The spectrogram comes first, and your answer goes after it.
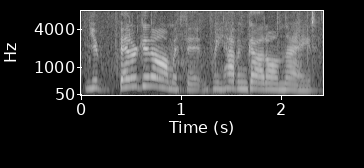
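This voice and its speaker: A woman's voice: fairly high pitch, lively intonation, quick pace, natural voice. An actress playing a tough, jaded small-town diner woman, dry and sardonic, in a noir radio drama. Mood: jaded, challenging. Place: outdoor amphitheater stage. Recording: faintly noisy outdoor live recording.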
